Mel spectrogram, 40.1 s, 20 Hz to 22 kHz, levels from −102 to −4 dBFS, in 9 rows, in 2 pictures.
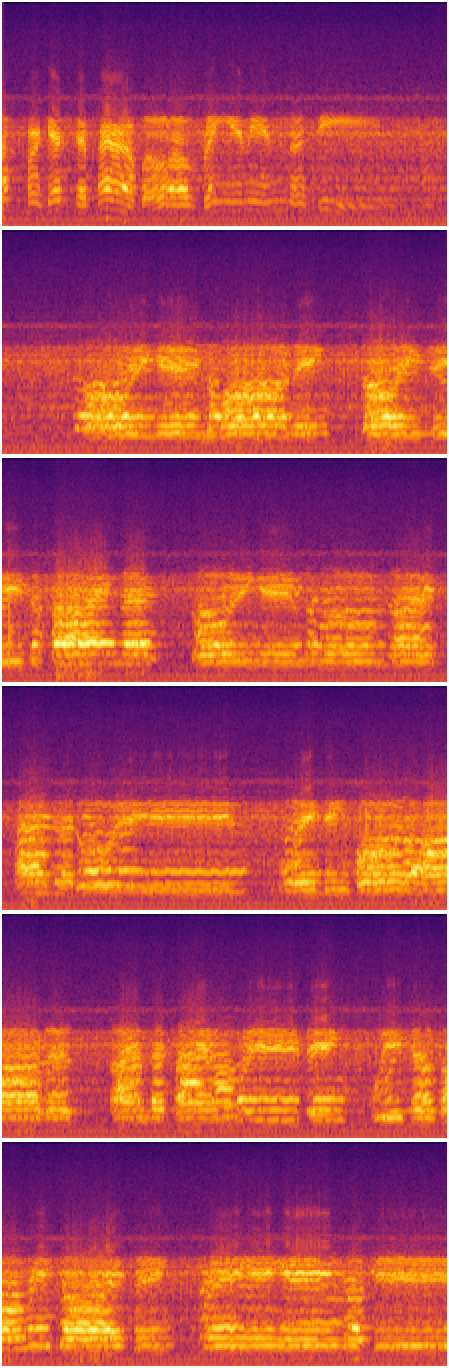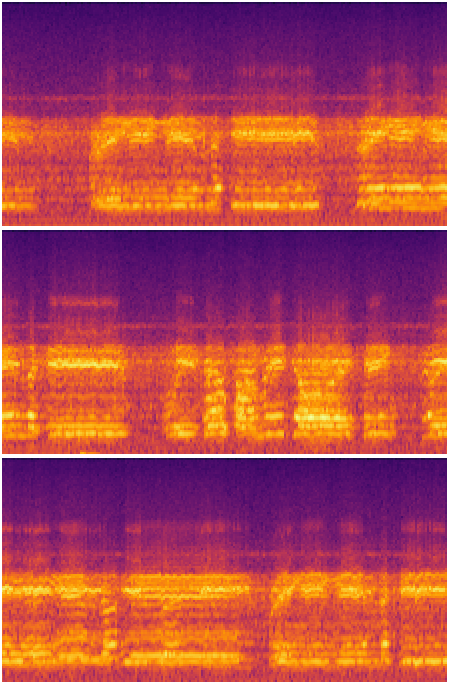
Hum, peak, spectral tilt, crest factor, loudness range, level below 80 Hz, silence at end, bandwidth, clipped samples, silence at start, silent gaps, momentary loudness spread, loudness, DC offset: none; -2 dBFS; -4 dB/octave; 14 dB; 5 LU; -46 dBFS; 0 s; 14.5 kHz; under 0.1%; 0 s; none; 13 LU; -14 LUFS; under 0.1%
